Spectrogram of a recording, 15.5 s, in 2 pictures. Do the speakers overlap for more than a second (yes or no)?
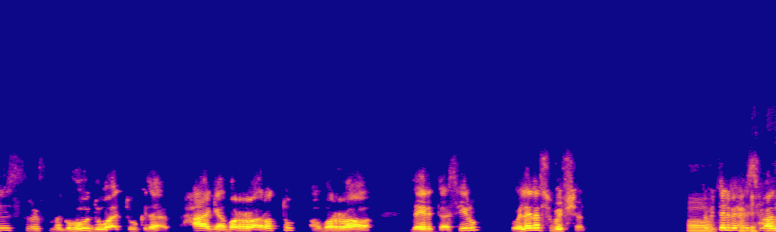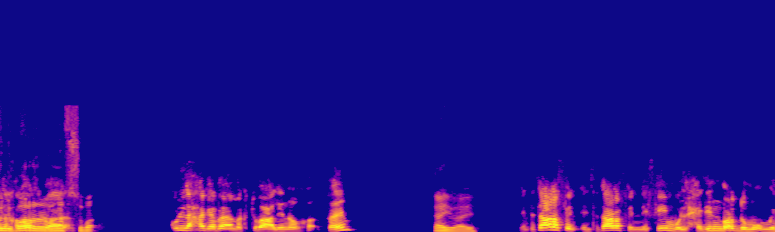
yes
